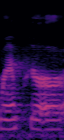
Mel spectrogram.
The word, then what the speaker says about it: Rampur: It's either Rampur or Rampur. It's Rampur. I'm no from good India, with, right?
